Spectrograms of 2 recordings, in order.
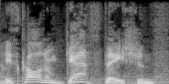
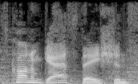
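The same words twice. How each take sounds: First: The word gas is strongly emphasized. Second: The word gas is not emphasized.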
